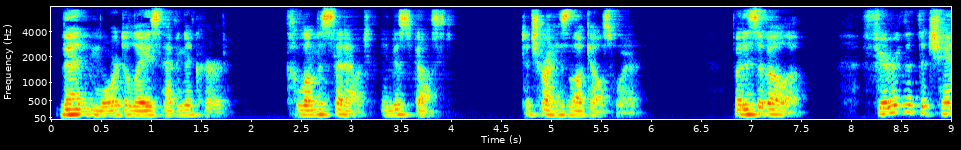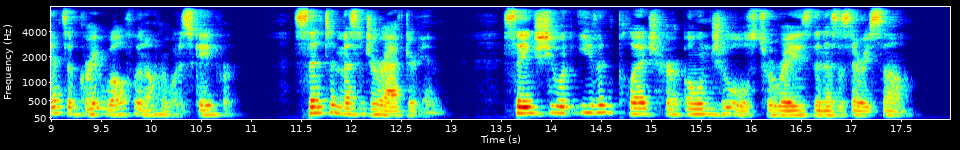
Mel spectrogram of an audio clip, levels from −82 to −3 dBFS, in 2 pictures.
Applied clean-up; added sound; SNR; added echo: neural mask model DeepFilterNet 3.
